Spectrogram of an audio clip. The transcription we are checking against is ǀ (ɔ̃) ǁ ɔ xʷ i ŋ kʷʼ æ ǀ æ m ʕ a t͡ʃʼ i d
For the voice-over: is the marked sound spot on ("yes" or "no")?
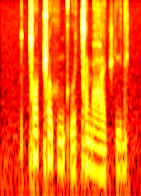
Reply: no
